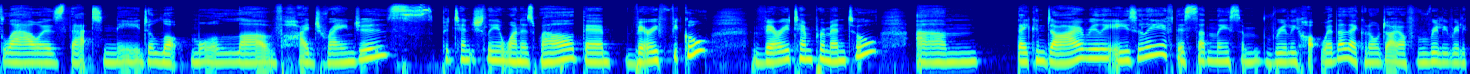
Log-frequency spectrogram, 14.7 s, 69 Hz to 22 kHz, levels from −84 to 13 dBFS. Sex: female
